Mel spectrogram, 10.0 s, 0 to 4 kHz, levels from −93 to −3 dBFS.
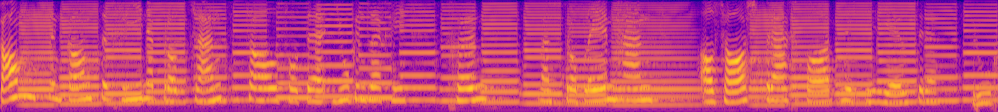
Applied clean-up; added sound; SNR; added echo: none; Wind instrument, woodwind instrument; 5 dB; none.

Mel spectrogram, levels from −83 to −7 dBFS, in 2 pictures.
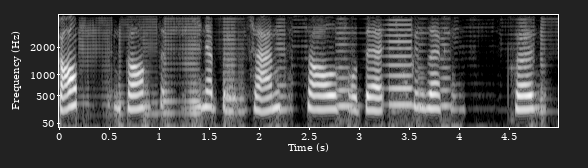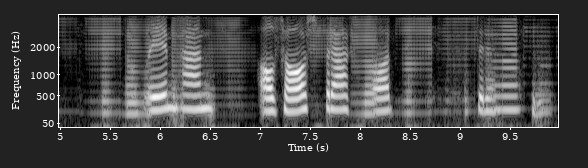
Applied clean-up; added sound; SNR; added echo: neural separator model SepFormer WHAM!.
